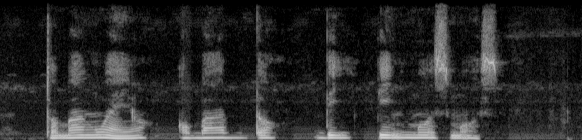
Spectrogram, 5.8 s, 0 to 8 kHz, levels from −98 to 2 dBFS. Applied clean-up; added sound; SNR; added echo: none; none; none; none.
